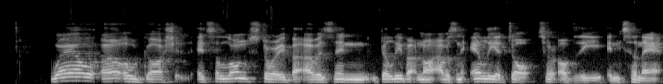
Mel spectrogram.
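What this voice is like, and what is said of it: Strong Scottish accent. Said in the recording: “it's been a pleasure hearing your accent. It's been a long time since I've heard a really good Scottish accent. ... I don't hear any Australian in there.”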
